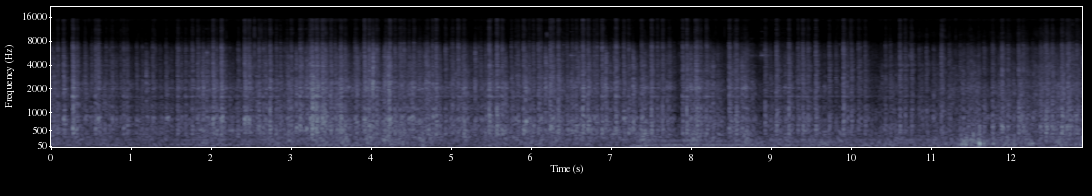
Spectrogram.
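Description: A truck's tyres roll over a rough dirt road.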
